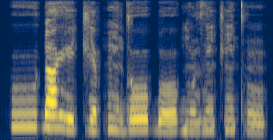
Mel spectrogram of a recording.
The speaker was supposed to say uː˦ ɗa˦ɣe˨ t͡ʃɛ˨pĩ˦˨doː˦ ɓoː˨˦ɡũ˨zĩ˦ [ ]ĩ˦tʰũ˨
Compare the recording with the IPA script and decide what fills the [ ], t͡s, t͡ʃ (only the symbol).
t͡ʃ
